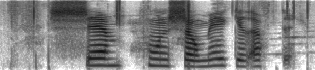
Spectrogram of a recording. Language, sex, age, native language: Icelandic, female, 9, Icelandic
